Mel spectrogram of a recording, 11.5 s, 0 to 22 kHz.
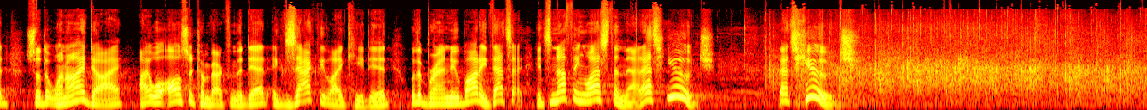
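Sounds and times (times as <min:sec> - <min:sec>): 
speech: 0:00.0 - 0:08.7
audience clapping: 0:07.2 - 0:11.4.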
